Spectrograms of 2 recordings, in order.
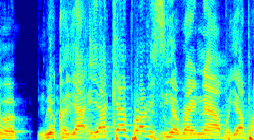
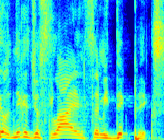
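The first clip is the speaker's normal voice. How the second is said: ordinary delivery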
